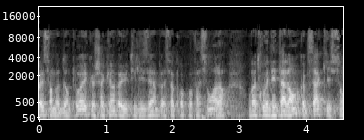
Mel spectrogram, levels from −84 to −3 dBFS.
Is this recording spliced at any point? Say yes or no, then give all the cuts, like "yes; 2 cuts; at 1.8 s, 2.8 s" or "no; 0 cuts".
no; 0 cuts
